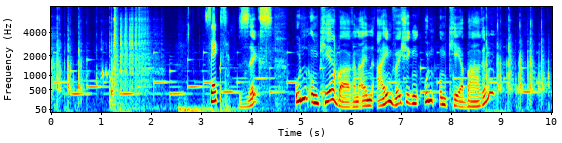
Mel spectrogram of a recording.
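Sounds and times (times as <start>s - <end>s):
dice being rolled: 0.0s - 2.3s, 8.6s - 10.0s
speech: 3.2s - 9.0s.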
